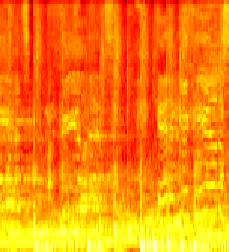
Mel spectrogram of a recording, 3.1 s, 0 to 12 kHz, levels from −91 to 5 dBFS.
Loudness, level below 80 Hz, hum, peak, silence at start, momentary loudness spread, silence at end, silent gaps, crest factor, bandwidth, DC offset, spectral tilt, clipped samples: -11 LUFS; -14 dBFS; none; 0 dBFS; 0 s; 3 LU; 0 s; none; 10 dB; 12 kHz; under 0.1%; -4.5 dB/octave; under 0.1%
